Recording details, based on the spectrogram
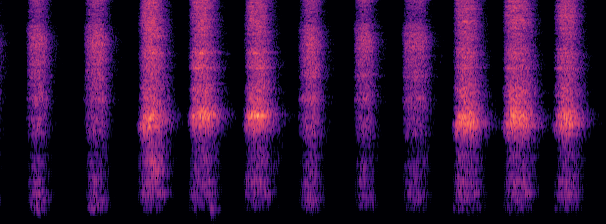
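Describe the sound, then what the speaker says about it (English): Rhythmic breathing during the Pilates hundreds exercise: eleven short, sharp breaths through the nose in a steady, even pulse, close and clear with silence between each. "our breathing can go in intervals"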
